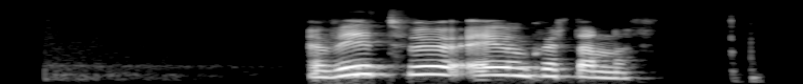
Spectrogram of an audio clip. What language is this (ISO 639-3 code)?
isl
